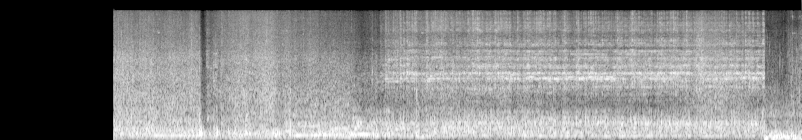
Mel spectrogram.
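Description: Sea-Doo personal watercraft's engine and jet pump running with water rushing as it rides up onto a floating dock; the sound starts suddenly about a second in. Near the end it changes to a heavier low rumble.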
